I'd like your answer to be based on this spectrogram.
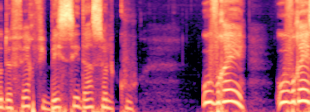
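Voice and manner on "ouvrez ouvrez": high, loud desperate begging; frantic shouted plea; loud pleading. A narrator's reading. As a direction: pound on the shutter and beg. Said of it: "supplia-t-il".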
